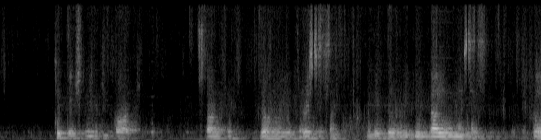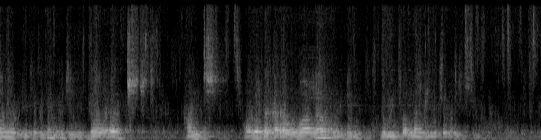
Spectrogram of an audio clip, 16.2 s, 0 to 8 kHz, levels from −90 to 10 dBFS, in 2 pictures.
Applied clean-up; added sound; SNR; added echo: neural separator model SepFormer DNS4.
